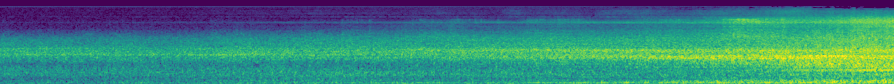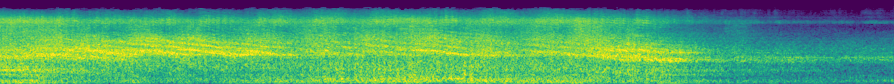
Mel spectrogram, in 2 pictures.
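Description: Electric passenger train approaching and passing on the line. The noise of the wheels on the rails builds for several seconds and is loudest for about eight seconds as the train goes by, with a series of falling high tones, then drops away sharply near the end.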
